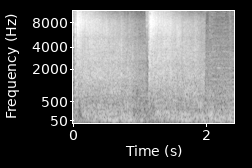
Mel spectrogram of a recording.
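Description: Mortar firing: two sharp blasts about a second apart, each trailing off in a long echo.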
